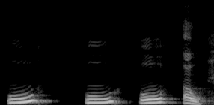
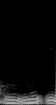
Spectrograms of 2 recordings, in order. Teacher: अब हमारा मुंह हमारे जो लिप्स हैं एकदम वृत्त के आकार के हो जा रहे हैं। गोल हो जा रहे हैं। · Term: वृत्त मुखी स्वर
